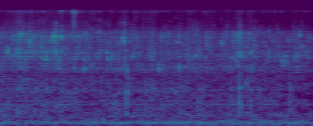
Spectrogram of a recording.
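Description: Water poured into a pot of Moroccan chicken stew for medfouna seffa, a soft continuous pouring and splashing hiss, fairly quiet and steady, with no voices.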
